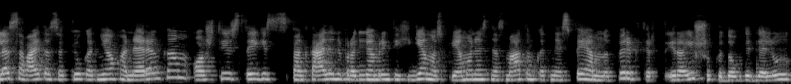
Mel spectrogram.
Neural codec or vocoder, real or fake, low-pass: none; real; 14.4 kHz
